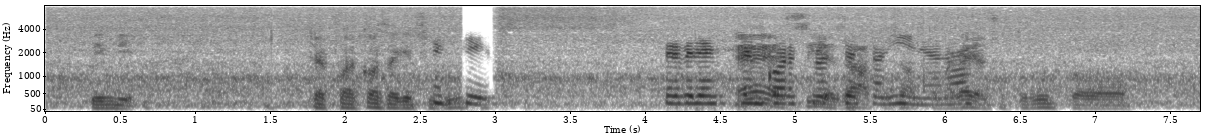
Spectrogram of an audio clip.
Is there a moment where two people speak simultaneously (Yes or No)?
Yes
